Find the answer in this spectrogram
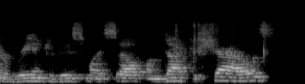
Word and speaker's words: Shows: Shows, S-H-O-W-S, pronounced like cows.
